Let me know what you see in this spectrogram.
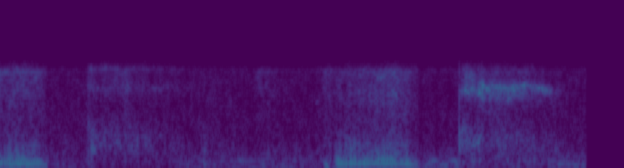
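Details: Snoring: low, rough, rumbling breath sounds in repeated bursts with quieter gaps, recorded on a phone.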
